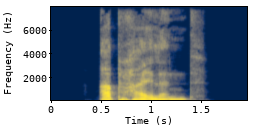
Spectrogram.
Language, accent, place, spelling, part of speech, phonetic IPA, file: German, Germany, Berlin, abheilend, verb, [ˈapˌhaɪ̯lənt], De-abheilend.ogg
- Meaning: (verb) present participle of abheilen; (adjective) healing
